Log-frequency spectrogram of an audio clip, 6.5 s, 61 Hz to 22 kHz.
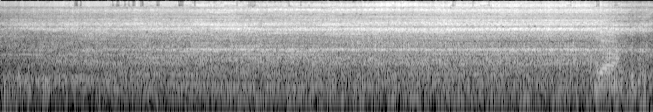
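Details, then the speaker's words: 25-year-old car, AC switched off, engine idling: steady hiss and thin high whine continuing, compressor seems to stay on; owner suspects possibly original compressor failing and needs replacing, PCM fault also flagged. "so that's what's going on with the compressor now it's making a noise like I turned it off and like it stayed on or something's going on"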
